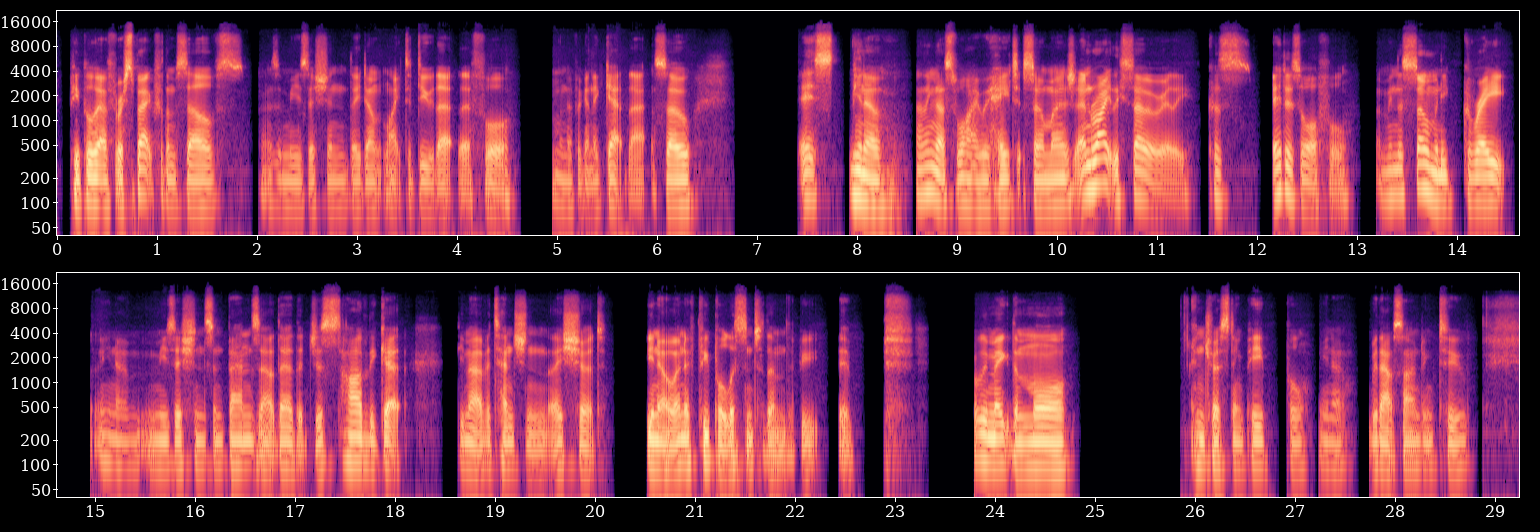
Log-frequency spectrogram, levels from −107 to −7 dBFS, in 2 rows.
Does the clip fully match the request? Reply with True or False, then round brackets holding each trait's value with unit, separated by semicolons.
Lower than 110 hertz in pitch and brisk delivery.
False (100 Hz; 180 wpm)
